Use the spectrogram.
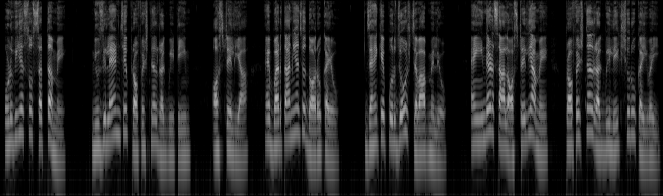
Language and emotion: Sindhi, neutral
